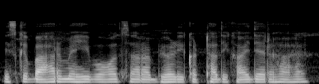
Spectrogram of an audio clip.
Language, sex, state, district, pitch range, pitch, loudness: Hindi, male, Jharkhand, Garhwa, 115-120 Hz, 115 Hz, -18 LUFS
